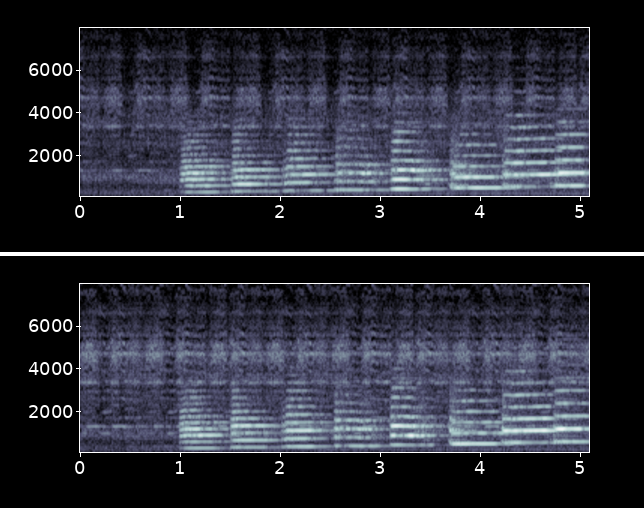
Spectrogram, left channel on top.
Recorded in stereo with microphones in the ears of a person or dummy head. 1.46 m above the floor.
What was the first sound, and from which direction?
A trumpet, 55° right (ahead or behind).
